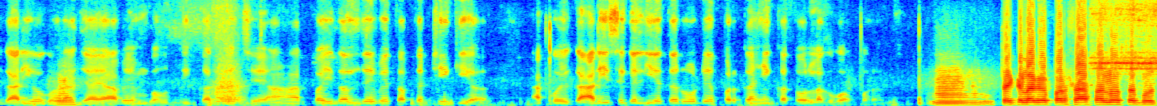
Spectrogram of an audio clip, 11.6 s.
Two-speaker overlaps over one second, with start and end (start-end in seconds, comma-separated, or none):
none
